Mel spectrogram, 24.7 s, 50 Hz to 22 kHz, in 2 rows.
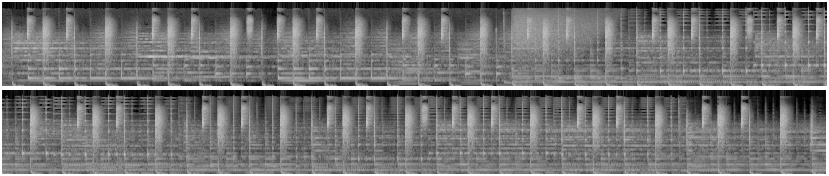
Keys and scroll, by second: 0.0-3.1 typing, 4.2-6.5 typing, 11.4-12.1 typing, 13.6 Return, 16.4 ctrl+z, 16.8-19.3 typing, 19.5 Right, 20.6-21.3 typing, 24.3 Right.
